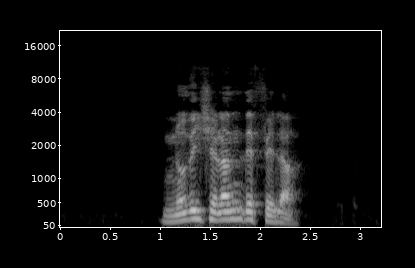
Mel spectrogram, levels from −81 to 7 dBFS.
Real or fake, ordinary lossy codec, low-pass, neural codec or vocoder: fake; Opus, 64 kbps; 10.8 kHz; vocoder, 44.1 kHz, 128 mel bands every 512 samples, BigVGAN v2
